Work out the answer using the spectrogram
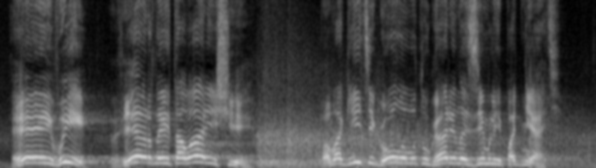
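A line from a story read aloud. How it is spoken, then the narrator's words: Booming shout. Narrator (Russian): Крикнул Алёша Попович зычным голосом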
